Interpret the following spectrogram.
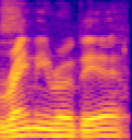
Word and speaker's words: Remy Robert: Rami Robert is Chef here, Life. whose name rhymes with Amy Snowbear, I see on.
